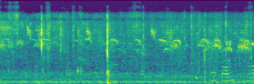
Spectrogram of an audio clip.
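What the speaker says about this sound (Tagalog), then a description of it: "Ayun yung mga baby tsaka manok namin" A flock of backyard chickens with their chicks gives soft clucks and peeps among rustling and a brief flutter, moderately close, under a low steady background, with faint talking mixed in.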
